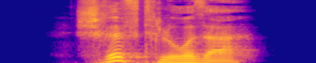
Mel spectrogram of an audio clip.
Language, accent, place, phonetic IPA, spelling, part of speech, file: German, Germany, Berlin, [ˈʃʁɪftloːzɐ], schriftloser, adjective, De-schriftloser.ogg
- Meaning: inflection of schriftlos: 1. strong/mixed nominative masculine singular 2. strong genitive/dative feminine singular 3. strong genitive plural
